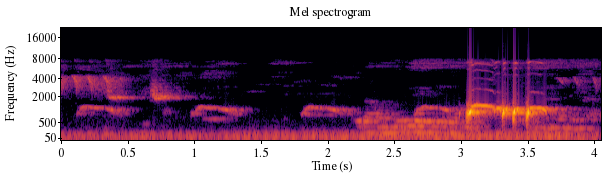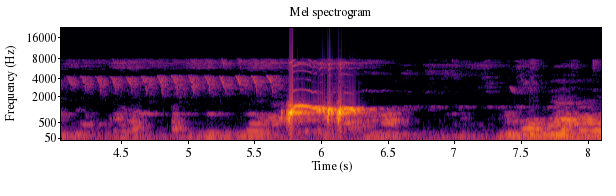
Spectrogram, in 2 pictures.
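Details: Singing local zebra dove, played as a lure to make other birds sing, gives two rolling cooing phrases of quick stuttered notes about three seconds apart; faint higher chirps from other birds come before them.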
